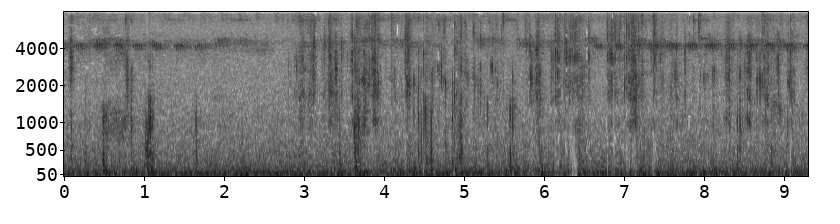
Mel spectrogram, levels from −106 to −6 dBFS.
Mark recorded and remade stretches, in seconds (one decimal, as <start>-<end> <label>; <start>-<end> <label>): 0.0-9.3 recorded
